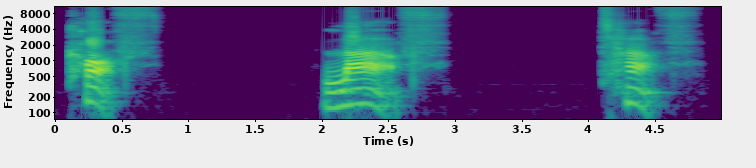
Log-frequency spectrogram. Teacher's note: In all of these words, that GH sound is pronounced as an F sound, as a /f/ sound.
